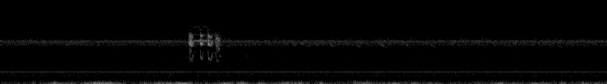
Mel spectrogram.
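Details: A royal albatross parent feeds its chick at dusk in February 2024, early in the post-guard stage. One loud, dense burst of rough, harmonic calling lasts about half a second, over a constant high hiss and low rumble.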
